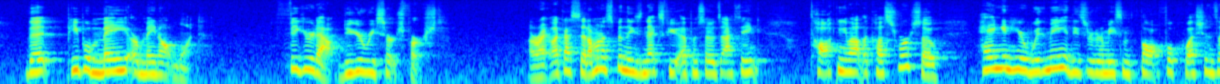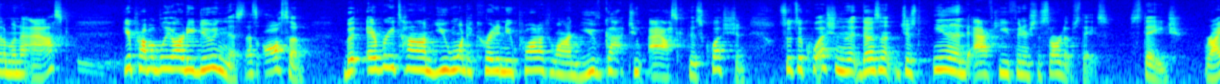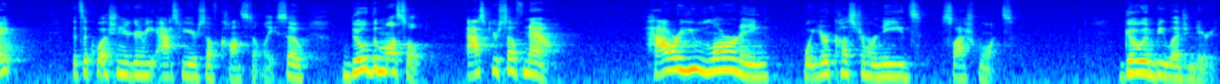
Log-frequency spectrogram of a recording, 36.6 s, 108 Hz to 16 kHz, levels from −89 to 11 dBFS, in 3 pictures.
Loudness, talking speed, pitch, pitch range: -26 LUFS, 195 wpm, 220 Hz, 195-255 Hz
